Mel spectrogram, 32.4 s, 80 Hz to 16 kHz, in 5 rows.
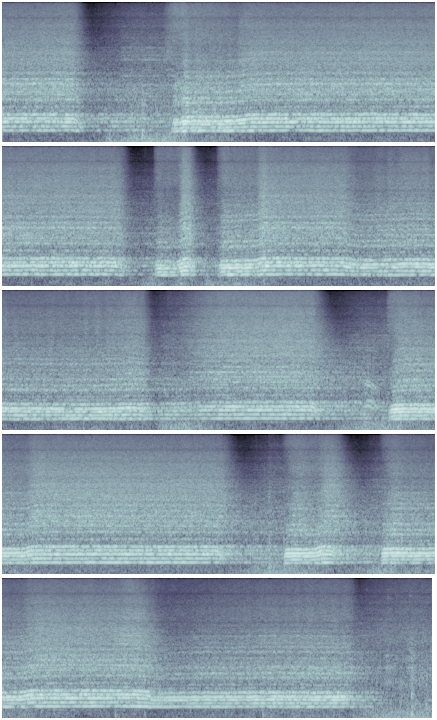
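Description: Black Hills Central Railroad No. 110's chime steam whistle blowing in long blasts, each sliding up in pitch as it opens, in the long-long-short-long pattern of a grade-crossing signal, sounded twice over, for road crossings ahead. The train runs on underneath.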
